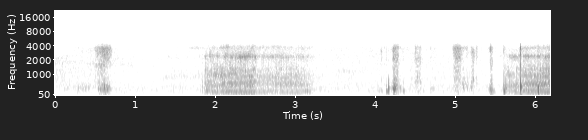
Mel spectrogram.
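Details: A quiet rattling breath sound with a few snorts and sniffs during sleep: snoring.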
